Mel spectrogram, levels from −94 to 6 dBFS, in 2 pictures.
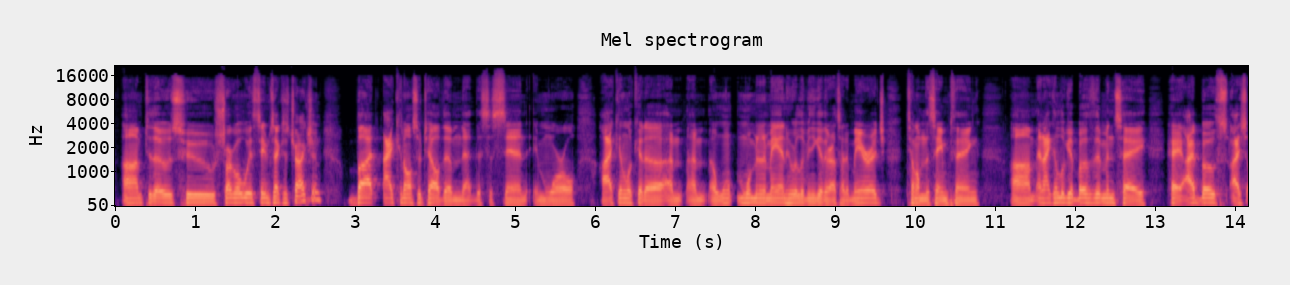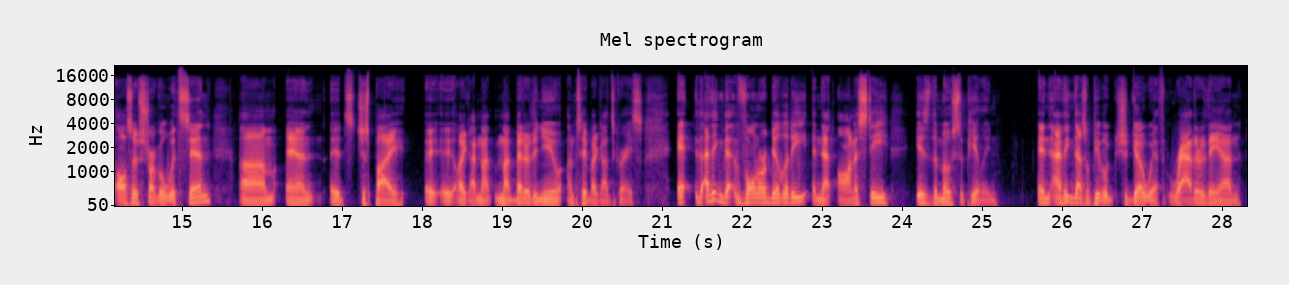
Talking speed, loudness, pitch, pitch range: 220 wpm, -20 LUFS, 115 Hz, 105-120 Hz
